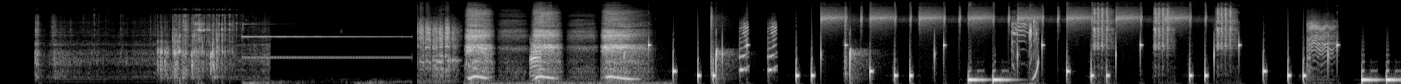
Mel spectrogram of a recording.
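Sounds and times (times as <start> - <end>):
bell-like chime: 2.4 - 4.2
cartoon calls with bending pitch: 13.0 - 13.4.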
